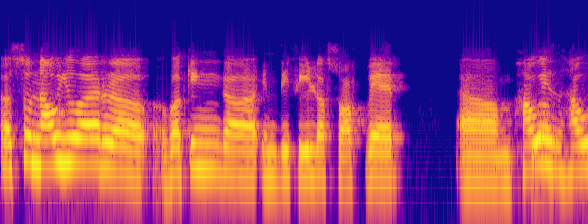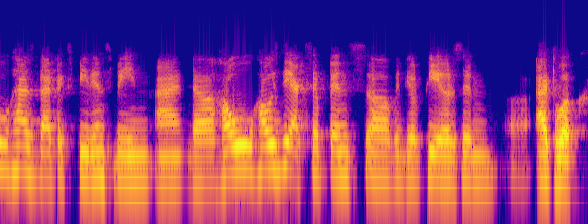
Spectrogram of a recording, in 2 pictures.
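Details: Adult speaker; typical speech.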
